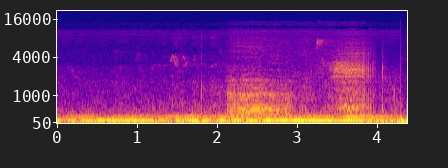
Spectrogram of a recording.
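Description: A steady low mechanical hum. About halfway through, a rustling noise swells up over it, and a few faint high chirps come through.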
